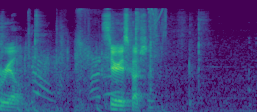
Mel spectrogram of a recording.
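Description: Video game punches and strikes crack sharply.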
